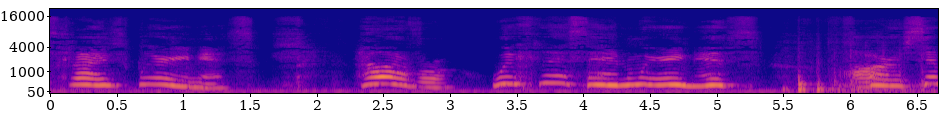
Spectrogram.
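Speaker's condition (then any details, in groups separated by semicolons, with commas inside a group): Brain injury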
